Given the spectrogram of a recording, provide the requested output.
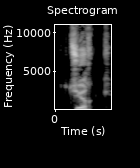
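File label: "turque", French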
